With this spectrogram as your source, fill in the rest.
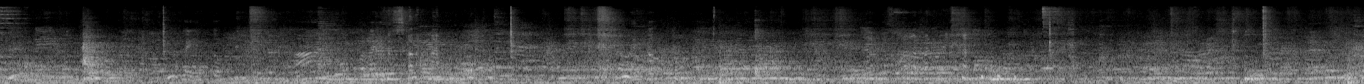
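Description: Metal cutlery clinks against a plate and a glass bowl.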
